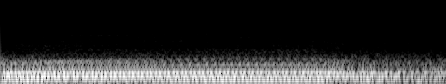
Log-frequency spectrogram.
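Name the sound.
car driving up and turning around on a slick slope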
